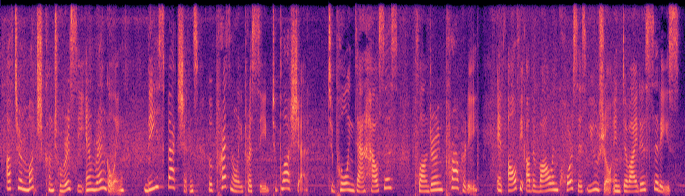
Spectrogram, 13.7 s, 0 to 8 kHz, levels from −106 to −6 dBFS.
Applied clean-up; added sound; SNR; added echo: none; Domestic sounds, home sounds; 19 dB; none.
